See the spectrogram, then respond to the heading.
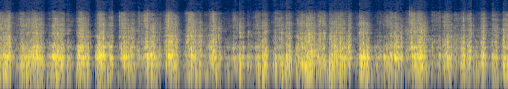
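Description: Short-nailed fingers, held clawed, scratch rapidly across a solid, flat beige striped woven loop-pile carpet. The result is a fast, uneven run of dry, rough scratching strokes with a gritty texture and a low-mid body. Each stroke stops dead with no ring.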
